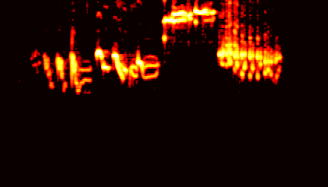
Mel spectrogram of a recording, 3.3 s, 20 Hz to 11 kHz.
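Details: A European robin sings just 50 cm away in Deal, Kent, England, in April 2021: a jumble of quick high notes, a clear sustained very high whistle, then a rapid sparkling trill, recorded with the camera microphone.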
